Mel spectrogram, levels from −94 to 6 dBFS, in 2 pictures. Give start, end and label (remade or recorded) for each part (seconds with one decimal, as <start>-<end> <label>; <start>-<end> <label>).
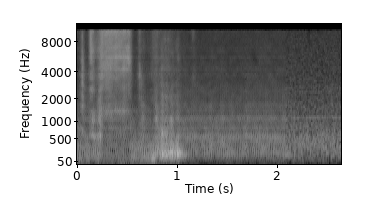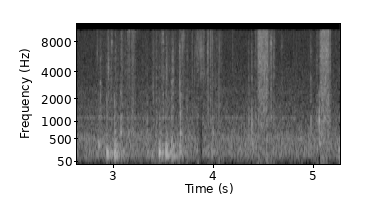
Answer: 0.0-2.1 remade; 2.1-5.3 recorded

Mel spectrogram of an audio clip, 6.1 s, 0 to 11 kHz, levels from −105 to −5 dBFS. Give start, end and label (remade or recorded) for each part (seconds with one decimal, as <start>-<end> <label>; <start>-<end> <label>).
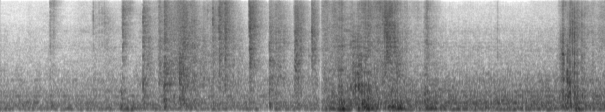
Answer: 0.0-1.0 recorded; 1.0-1.6 remade; 1.6-3.4 recorded; 3.4-5.3 remade; 5.3-6.1 recorded

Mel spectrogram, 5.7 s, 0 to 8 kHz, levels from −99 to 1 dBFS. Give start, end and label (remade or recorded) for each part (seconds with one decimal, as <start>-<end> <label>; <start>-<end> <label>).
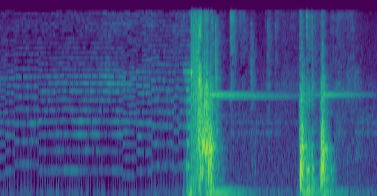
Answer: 0.0-2.2 recorded; 2.2-5.7 remade

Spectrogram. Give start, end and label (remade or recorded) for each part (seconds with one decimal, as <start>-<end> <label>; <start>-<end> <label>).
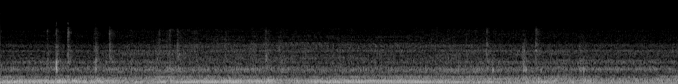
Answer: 0.0-0.5 remade; 0.5-2.4 recorded; 2.4-3.5 remade; 3.5-6.8 recorded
